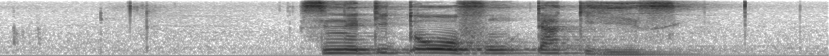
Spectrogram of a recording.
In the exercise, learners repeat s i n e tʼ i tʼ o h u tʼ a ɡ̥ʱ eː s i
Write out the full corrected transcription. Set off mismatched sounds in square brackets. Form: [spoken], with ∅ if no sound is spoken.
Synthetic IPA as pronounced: s i n e tʼ i tʼ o [f] u tʼ a ɡ̥ʱ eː [z] i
